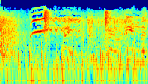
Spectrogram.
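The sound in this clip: A horse gives a sharp whinny early on, followed by steady hoof clip-clop as a driver urges a horse-drawn team onward. A man's voice calls out over the hooves.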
